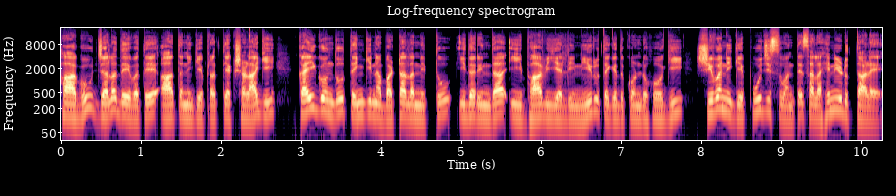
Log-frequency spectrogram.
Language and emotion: Kannada, neutral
